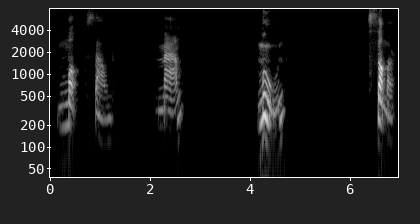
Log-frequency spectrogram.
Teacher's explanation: To pronounce these sounds, first of all, air flows through the nose instead of the mouth.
